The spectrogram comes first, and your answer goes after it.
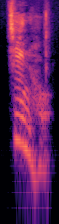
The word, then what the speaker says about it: চিহ্ন: উচ্চারণটা কি? চিহ্ন।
